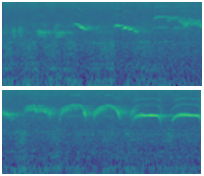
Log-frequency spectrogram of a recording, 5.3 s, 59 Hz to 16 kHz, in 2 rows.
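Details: Hwamei practising its song in Chofu, Japan, on 30 June 2015: varied whistled phrases building into loud repeated arching notes that rise and fall, ending on a long steady whistle, with continuous background hiss.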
